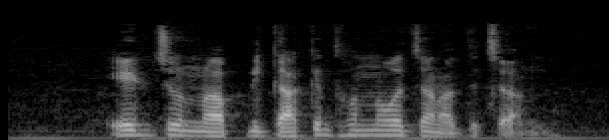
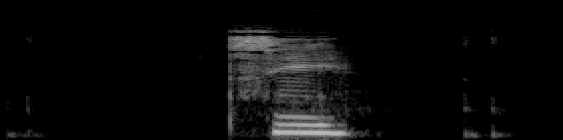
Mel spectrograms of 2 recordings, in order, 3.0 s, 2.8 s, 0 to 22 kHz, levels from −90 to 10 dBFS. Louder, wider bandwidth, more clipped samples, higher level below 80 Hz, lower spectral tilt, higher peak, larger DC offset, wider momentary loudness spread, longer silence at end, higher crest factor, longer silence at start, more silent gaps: second, -29 LUFS vs -23 LUFS; first, 11.5 kHz vs 9.6 kHz; neither; first, -54 dBFS vs -70 dBFS; first, -5.5 dB/octave vs -4 dB/octave; first, -8 dBFS vs -12 dBFS; neither; second, 9 LU vs 16 LU; second, 0.25 s vs 1.1 s; about the same, 20 dB vs 18 dB; second, 0.55 s vs 1.15 s; neither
